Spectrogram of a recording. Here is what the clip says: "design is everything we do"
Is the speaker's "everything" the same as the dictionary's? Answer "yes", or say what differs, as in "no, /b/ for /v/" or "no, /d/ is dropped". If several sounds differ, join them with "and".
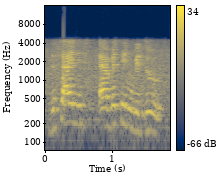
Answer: no, /t/ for /θ/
